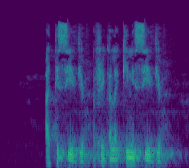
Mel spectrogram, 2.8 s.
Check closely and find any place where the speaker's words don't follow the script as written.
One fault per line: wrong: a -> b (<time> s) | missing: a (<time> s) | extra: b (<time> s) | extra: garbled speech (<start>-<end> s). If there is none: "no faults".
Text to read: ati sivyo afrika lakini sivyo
no faults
